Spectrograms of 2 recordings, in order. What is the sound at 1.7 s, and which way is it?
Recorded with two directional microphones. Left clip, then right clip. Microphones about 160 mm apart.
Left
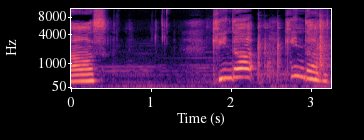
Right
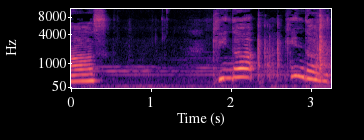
A child's voice, 10° right (ahead or behind).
